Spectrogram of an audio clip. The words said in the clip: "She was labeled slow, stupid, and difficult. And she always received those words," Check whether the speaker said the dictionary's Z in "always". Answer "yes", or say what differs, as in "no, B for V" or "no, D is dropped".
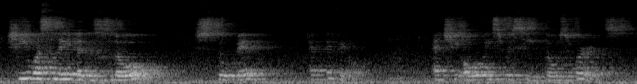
no, S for Z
